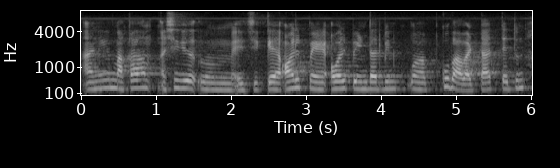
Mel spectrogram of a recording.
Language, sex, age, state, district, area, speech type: Goan Konkani, female, 18-30, Goa, Pernem, rural, spontaneous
